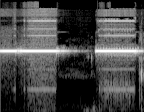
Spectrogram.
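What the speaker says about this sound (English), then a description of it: "Is that my smoke detector?" A smoke detector shrills in two loud, piercing high-pitched beeps, each lasting most of a second with a short silent gap between them, sounding indoors during a fire drill.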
